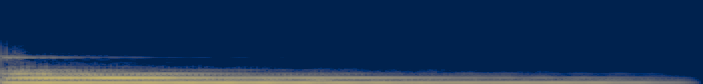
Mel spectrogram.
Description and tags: Piano grave
Note of Piano Mi E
